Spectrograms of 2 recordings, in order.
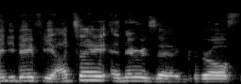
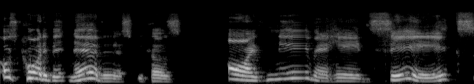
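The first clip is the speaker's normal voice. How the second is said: put-on slow, unhurried Australian accent; 4 dB quieter than usual. Retelling what a woman said in her talking-head clip: australian accent. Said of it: "so she had an Australian accent".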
